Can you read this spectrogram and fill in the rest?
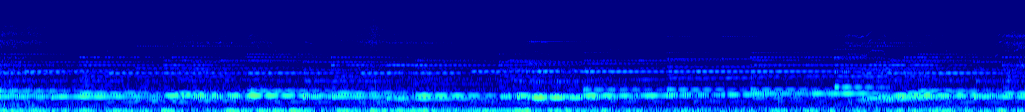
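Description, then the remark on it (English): A new clock ticks steadily, accompanied by sustained ringing, melodic tones and a low steady hum, with no one speaking. “It really is a beautiful clock, and the missus was really excited to have it.”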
